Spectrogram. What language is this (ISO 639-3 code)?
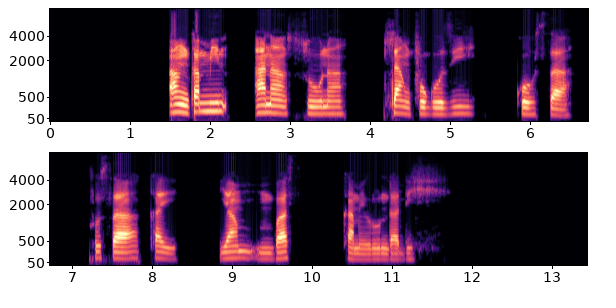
mse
